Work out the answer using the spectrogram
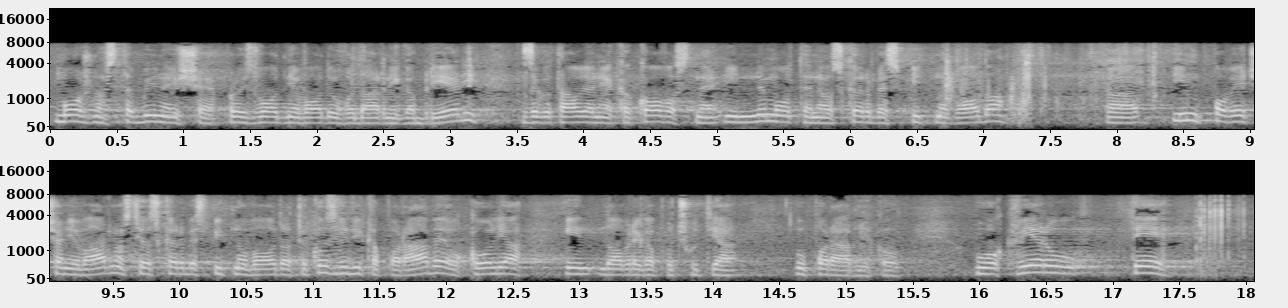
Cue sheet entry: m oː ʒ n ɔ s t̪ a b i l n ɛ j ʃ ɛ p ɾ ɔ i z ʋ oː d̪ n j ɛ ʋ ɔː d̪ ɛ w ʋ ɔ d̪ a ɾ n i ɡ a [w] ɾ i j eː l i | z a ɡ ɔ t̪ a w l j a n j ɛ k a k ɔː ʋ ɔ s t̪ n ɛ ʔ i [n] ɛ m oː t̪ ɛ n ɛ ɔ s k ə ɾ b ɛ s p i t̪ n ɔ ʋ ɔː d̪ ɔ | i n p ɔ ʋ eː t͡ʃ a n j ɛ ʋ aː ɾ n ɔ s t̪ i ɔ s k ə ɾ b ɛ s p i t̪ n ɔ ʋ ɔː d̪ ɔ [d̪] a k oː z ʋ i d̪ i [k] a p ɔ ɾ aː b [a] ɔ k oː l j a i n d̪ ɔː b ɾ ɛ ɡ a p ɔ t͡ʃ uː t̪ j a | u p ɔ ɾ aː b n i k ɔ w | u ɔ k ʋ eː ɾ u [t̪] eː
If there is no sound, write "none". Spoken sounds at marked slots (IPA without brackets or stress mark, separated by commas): b, nː, t̪, k, ɛ, t̪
